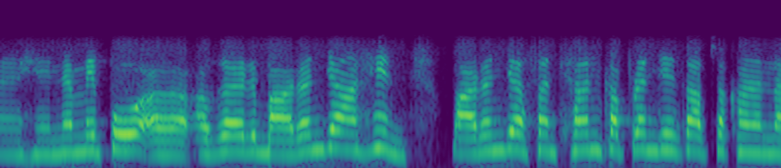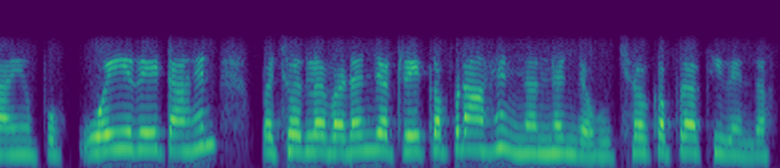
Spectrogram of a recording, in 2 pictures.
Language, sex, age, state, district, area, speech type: Sindhi, female, 45-60, Uttar Pradesh, Lucknow, rural, conversation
